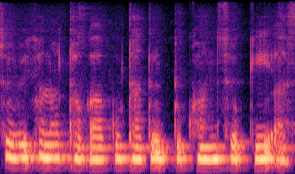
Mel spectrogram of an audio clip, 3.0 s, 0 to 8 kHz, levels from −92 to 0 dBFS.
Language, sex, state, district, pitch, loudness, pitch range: Assamese, female, Assam, Kamrup Metropolitan, 175 Hz, -14 LUFS, 170-185 Hz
